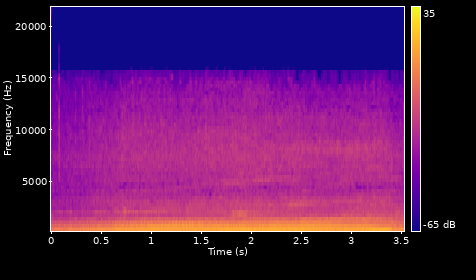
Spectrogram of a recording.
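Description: A sport bike motorcycle with about 545 miles on it warms up, its engine droning steadily and loudly up close, the pitch creeping slowly upward over a few seconds as the revs rise.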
